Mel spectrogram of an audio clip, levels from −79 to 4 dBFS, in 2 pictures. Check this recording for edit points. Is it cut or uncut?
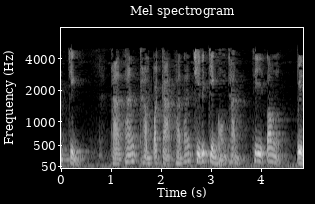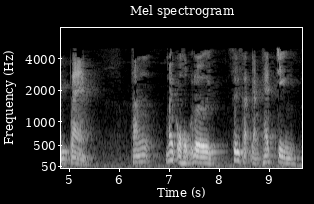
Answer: cut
